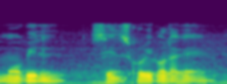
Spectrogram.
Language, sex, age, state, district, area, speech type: Assamese, male, 18-30, Assam, Lakhimpur, urban, spontaneous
